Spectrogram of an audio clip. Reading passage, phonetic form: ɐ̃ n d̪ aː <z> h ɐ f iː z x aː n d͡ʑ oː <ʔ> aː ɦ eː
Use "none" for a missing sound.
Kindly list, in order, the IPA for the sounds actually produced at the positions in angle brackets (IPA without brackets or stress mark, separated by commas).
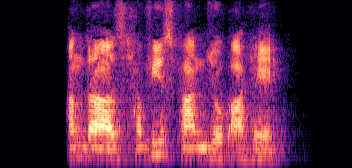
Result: z, ʔ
